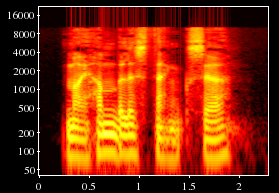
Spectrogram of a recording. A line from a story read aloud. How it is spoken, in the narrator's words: the man replied just as mournfully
